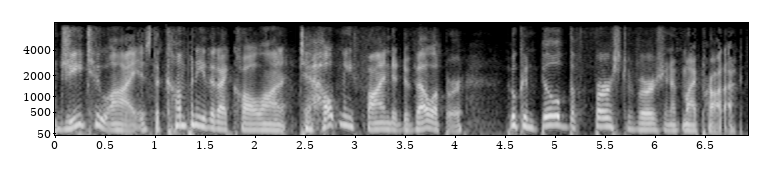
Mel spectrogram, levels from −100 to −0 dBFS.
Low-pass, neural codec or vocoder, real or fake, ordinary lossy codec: 7.2 kHz; codec, 24 kHz, 6 kbps, HILCodec; fake; AAC, 48 kbps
